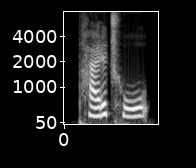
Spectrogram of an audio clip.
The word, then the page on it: 排除: pái chú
